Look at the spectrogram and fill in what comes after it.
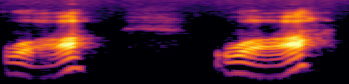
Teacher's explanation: we know it's a third tone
